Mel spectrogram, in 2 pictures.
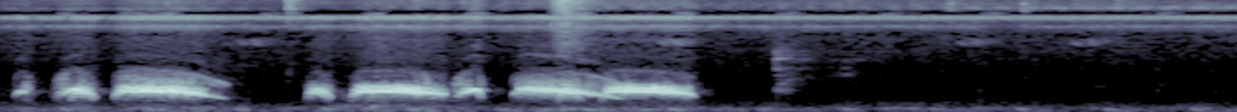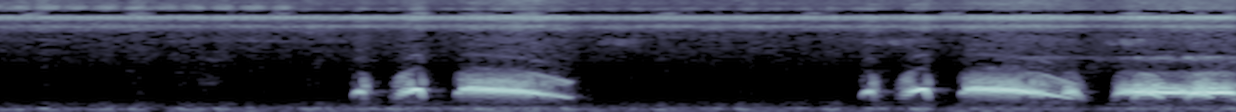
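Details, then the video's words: Experienced decoy spotted dove with a loud voice cooing in bursts, short notes running into falling coos, then a long quiet stretch before cooing resumes twice more, with faint clicks and low rumble. "Terkukur Pikat Lama, Selalu ok Suara besar"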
